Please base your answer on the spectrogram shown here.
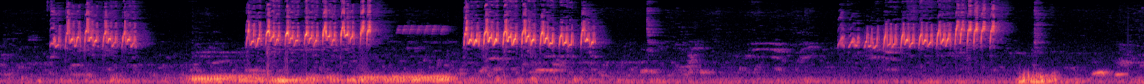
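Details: Blue-winged minla (flamboyan) singing vigorously, a masteran recording: four dense buzzy chattering trills, each about a second long, separated by short pauses, over a low hum and murmuring background.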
